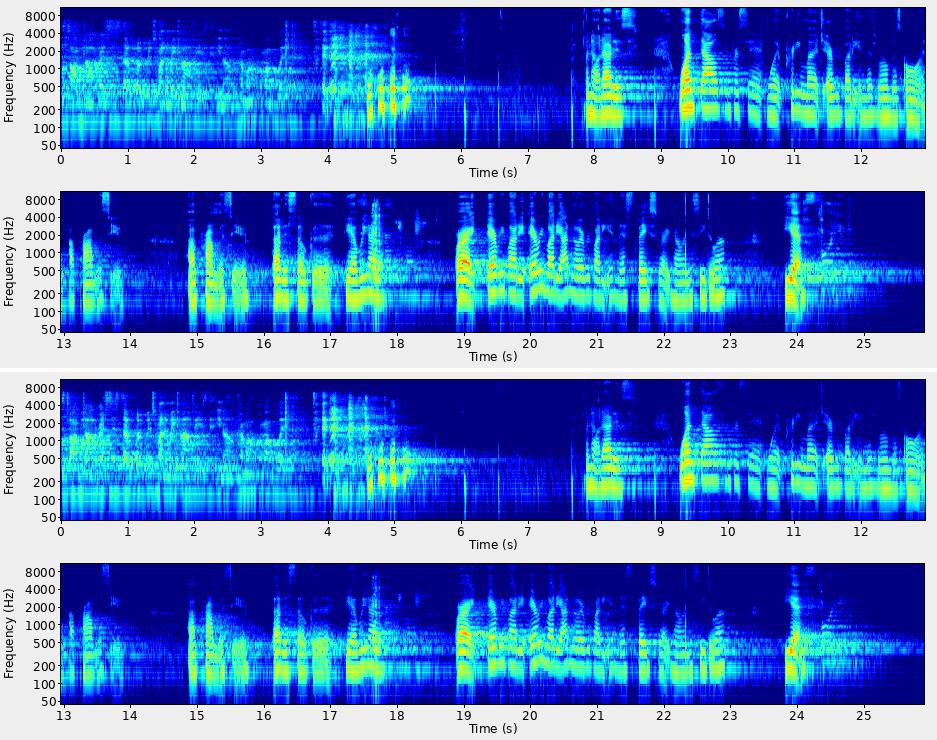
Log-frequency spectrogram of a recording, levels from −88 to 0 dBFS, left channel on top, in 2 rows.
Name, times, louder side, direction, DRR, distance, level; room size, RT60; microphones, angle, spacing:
voice 1, 0.0-3.5 3.8-4.7, right 3 dB, 70° right, 2 dB, 5.7 m, -44 dB
voice 2, 4.6-5.3 7.8-8.6 9.3-13.9 14.9-15.8 16.1-17.8 18.9-22.9 23.8-24.1, left 4 dB, 35° left, 16 dB, 0.5 m, -35 dB
voice 3, 17.4-18.5 24.4-24.8, left 2 dB, 70° left, 1 dB, 3.1 m, -53 dB
27.0 x 20.5 x 8.6 m, 2.6 s
head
